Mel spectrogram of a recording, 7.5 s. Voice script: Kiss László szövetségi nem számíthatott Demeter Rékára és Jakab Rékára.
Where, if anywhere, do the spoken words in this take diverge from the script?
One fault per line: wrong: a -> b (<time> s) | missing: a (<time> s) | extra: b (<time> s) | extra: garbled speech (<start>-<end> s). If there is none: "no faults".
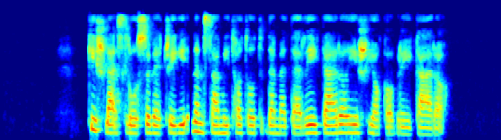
no faults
